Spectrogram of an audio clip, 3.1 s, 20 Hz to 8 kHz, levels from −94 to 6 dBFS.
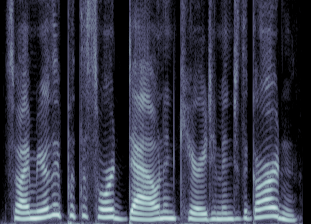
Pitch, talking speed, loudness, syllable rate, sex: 240 Hz, 250 wpm, -16 LUFS, 6.1 syllables/s, female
